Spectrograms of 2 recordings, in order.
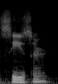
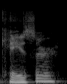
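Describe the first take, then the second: First: The C is a soft S sound. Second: The C is a hard K sound. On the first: The speaker calls it wrong. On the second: The speaker calls it right. "the C in Latin is always hard, a hard C, right? It's actually"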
